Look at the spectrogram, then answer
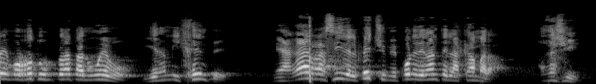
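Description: High-voiced man telling stories. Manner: animated storyteller, acts out quotes. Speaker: motivational speaker. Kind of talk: storytelling talk to an audience. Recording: long hall reverb.

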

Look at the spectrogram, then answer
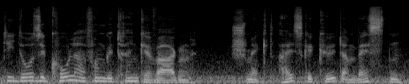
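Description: Dry, self-mocking adventurer hero, played by a man, cabin rumble behind. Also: expressive, normal speed, lightly acted. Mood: wry. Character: wry young male adventurer. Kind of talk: fan-dubbed adventure game dialogue.

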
